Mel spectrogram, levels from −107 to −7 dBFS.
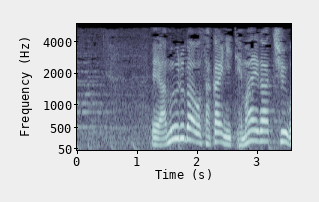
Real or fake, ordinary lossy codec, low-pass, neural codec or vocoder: real; MP3, 24 kbps; 5.4 kHz; none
